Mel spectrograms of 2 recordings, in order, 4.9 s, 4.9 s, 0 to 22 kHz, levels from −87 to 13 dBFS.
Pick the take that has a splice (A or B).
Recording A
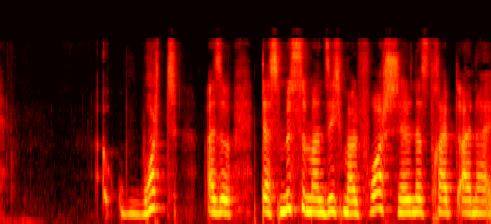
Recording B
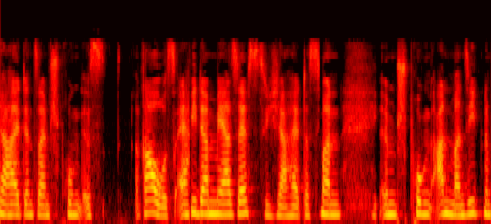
B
